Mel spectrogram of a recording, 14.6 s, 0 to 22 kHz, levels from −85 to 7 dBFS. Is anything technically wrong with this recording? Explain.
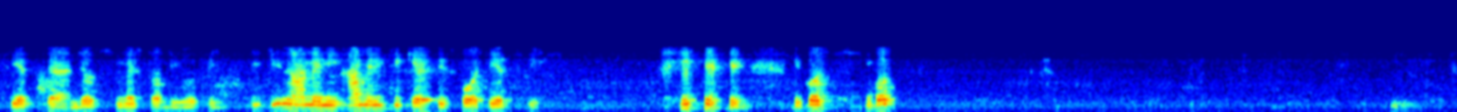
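Yes. The whole clip has a buzzy, gravelly roughness to the speech, and the band is confined to roughly 200 Hz to 3.4 kHz, with nothing audible above that. This is the GSM full-rate codec, plainly audible here. It models the vocal tract and excites it with a sparse train of regularly spaced pulses, which gives this coarse, rasping texture. The sound fits a 13 kbps full-rate coder on a narrowband telephone line.

There are also six short spots where the sound freezes into a rough, metallic ring. These occur at 0.62 s (about 80 ms), 4.20 s (about 180 ms), 6.84 s (40 ms), 8.52 s (80 ms), 11.40 s (40 ms) and 13.30 s (20 ms). These are lost GSM frames. The decoder repeats the parameters of the last good frame, so the held sound rings instead of continuing.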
